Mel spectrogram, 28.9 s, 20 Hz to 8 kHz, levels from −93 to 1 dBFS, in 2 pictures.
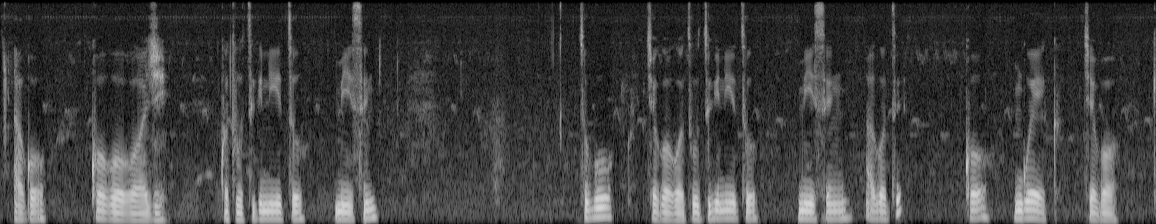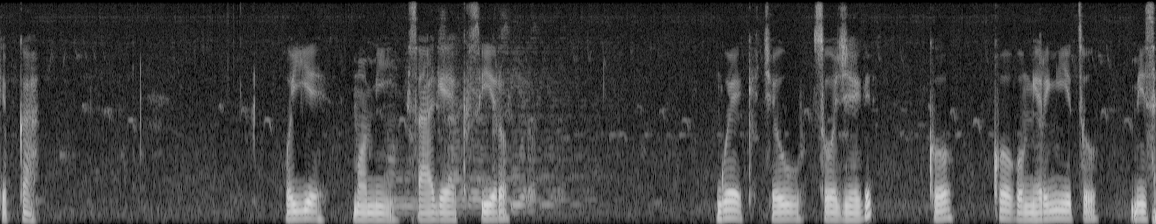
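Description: Throughout the speech, the quietest passages turn grainy, and the grit rises and falls with the signal. The cause is likely low bit depth without dither, with truncation to roughly 8 bits. The error sits around 40 dB below the speech. On a waveform, quiet stretches show visible staircase steps. A spectrogram shows a signal-dependent haze instead of a steady noise floor.

From 18.96 to 22.24 s there is feedback echo between two devices. Another device in the room replays the call, and this microphone picks it up again. Each syllable returns every 400 ms, thinner and more ringing, with the loudest repeat about 17 dB below the speech. A spectrogram shows faint copies of each band of energy, shifted right at even 400 ms spacing.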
